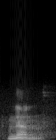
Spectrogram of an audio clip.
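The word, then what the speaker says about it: 念: very interesting sign this it's pronounced in Japanese nin and the top part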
